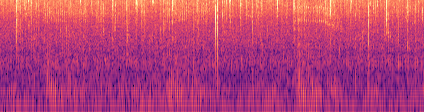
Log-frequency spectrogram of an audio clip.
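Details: Sleeping pet cats by a rain-streaked window giving a soft, low purr that rises in three slow surges, partly masked by popping fireplace crackles and constant rain noise.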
